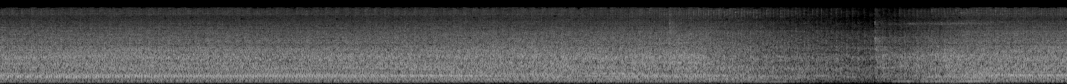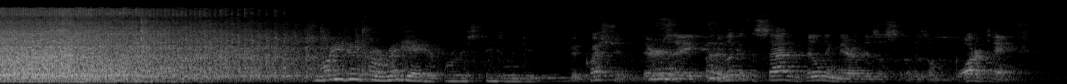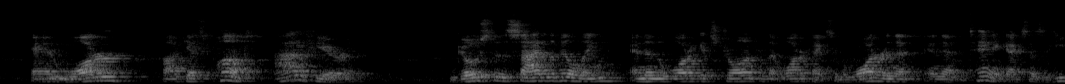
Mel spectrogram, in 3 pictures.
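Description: No faults audible anywhere in the clip.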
